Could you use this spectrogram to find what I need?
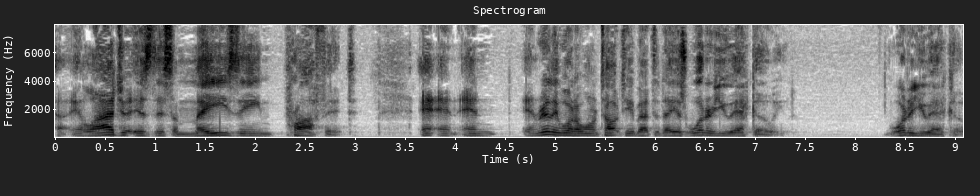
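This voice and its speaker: A man with a Southern US accent speaks at a fairly high pitch. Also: ordinary pitch variation, moderate pace. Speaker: guest preacher. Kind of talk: sermon.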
